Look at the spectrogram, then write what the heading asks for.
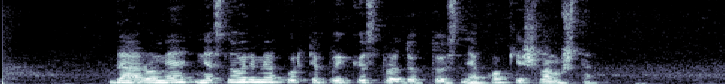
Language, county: Lithuanian, Panevėžys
